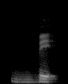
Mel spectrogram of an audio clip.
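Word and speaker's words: ب: If there is only one dot, it's Be, like the letter b in French.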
